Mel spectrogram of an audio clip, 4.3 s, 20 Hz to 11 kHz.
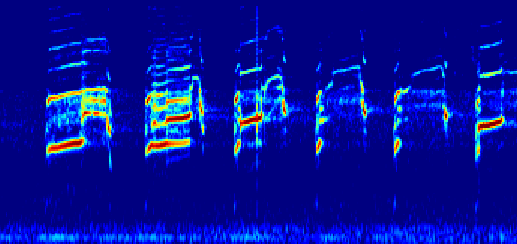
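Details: A mated pair of bald eagles exchanging a loud greeting at Port Tobacco, USA, 14 January 2021: six shrill, piping, slightly rising notes, each about half a second, delivered roughly once per second.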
